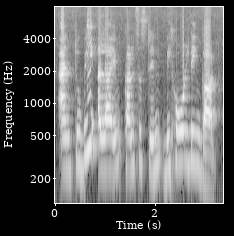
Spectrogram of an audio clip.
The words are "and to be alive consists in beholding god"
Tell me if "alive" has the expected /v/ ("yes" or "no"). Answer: yes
